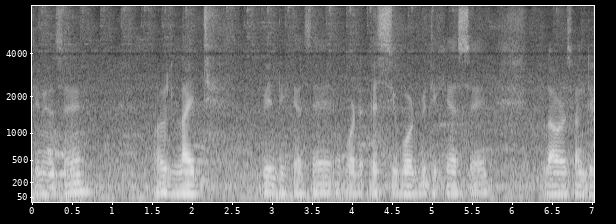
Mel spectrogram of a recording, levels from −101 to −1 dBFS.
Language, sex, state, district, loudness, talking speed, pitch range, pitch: Nagamese, male, Nagaland, Dimapur, -19 LUFS, 135 wpm, 80-90 Hz, 85 Hz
